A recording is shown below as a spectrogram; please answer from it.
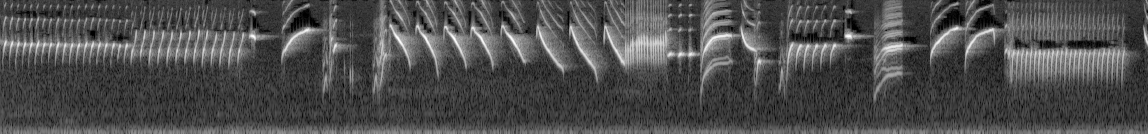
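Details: Belgian canary in full song for training young canaries: opening steady trills give way to loud sharp descending chips, quick rolls and whistled notes, closing on a sustained buzzy trill.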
